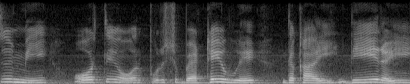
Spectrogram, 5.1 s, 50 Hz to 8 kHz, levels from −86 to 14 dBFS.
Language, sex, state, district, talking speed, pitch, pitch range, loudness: Hindi, male, Punjab, Fazilka, 105 wpm, 220 Hz, 210-245 Hz, -17 LUFS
